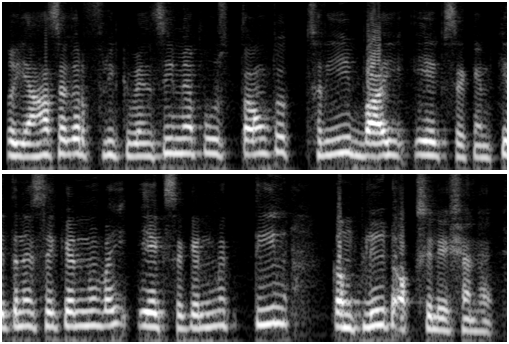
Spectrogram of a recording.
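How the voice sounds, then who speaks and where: A man teaching a physics lesson, patiently walking students through each point and often checking that they follow. His voice has a soft, mellow warmth. He mixes English terms into his explanations. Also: sits high, steady tone, brisk. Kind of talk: online exam-prep lesson.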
